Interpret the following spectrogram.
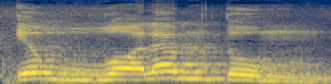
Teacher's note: Zalnya melebur sempurna ke huruf dha-nya ya. Idgham kamil.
